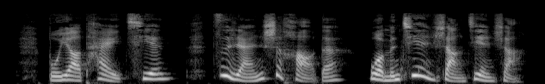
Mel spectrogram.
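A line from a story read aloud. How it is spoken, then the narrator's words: Group, laughing. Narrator (Chinese): 众人笑道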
